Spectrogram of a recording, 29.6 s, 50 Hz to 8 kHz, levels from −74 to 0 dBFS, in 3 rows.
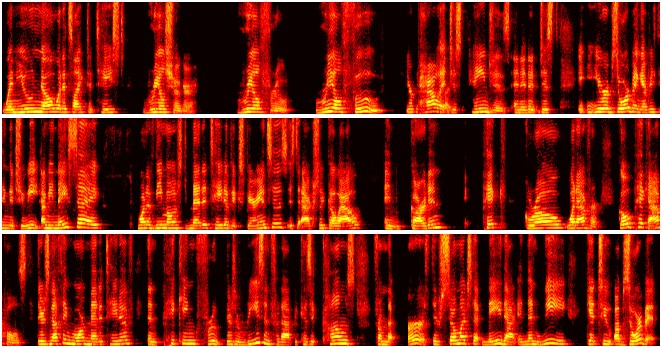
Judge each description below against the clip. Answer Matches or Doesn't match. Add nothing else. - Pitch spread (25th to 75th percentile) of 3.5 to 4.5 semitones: Doesn't match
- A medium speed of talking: Matches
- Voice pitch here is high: Matches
